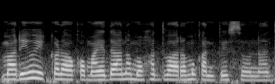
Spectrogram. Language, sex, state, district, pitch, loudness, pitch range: Telugu, female, Telangana, Adilabad, 220 Hz, -15 LUFS, 210-235 Hz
